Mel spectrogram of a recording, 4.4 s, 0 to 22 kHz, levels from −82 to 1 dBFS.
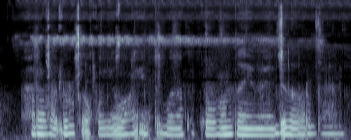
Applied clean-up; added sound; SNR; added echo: neural mask model Resemble Enhance denoiser.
